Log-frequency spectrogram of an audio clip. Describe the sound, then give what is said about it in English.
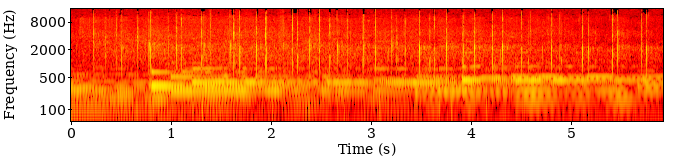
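An audience claps in praise to Jesus, a scattered burst of many hands, with sustained organ or keyboard chords playing underneath throughout. “Come on, give Jesus a hand clap of praise.”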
